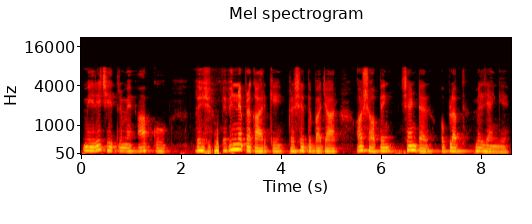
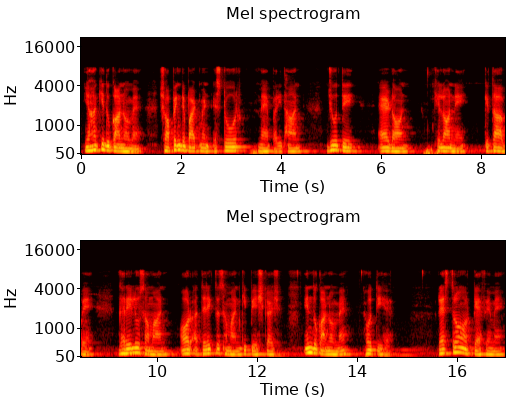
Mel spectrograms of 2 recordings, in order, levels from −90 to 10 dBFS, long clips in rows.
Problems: low volume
